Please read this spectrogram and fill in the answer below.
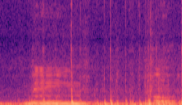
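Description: A man's voice held on one steady pitch for about half a second, drawing out a word, followed by a few computer keyboard keystrokes.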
